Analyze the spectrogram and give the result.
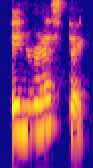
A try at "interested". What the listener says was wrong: It's not invested. It's like tr. Interested. only 3 syllables.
